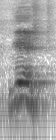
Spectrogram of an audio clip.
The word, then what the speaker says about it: guest: ठीक है, और एग्जांपल देख लीजिए, जैसे एग्जांपल के लिए GUEST, क्या हो गया, गेस्ट, गेस्ट मीन्स अतिथि, अतिथि, अतिथि या मेहमान जो भी कह लीजिए।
